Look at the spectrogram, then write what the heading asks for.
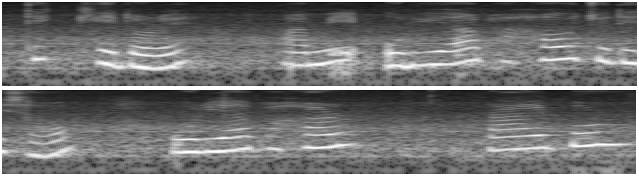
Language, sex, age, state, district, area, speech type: Assamese, female, 18-30, Assam, Morigaon, rural, spontaneous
